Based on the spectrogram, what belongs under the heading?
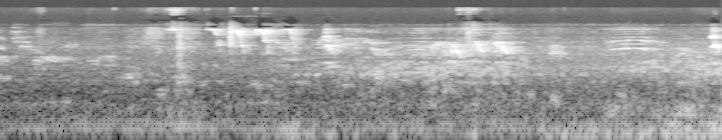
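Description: Birds chirping in short, high calls, with a quick trill near the end.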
